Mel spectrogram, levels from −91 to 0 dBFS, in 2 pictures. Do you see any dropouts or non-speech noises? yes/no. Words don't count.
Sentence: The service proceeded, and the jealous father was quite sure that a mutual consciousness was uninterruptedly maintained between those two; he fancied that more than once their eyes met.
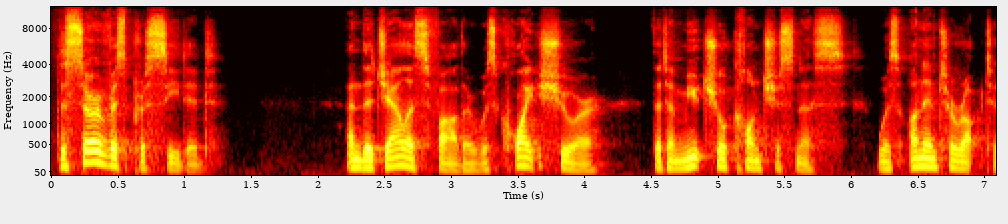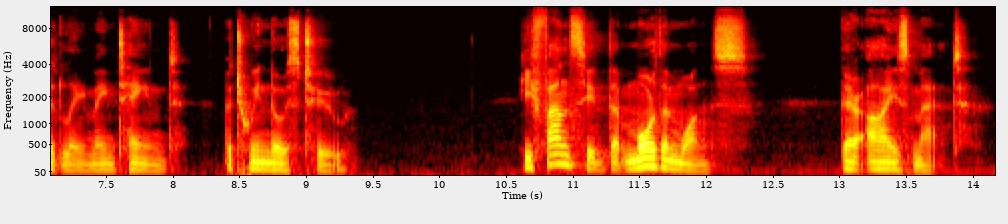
no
